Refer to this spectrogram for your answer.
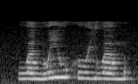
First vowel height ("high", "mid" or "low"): low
